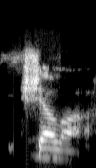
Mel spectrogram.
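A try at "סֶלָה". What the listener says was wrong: Se. It's an S sound. The samach. Sela.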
